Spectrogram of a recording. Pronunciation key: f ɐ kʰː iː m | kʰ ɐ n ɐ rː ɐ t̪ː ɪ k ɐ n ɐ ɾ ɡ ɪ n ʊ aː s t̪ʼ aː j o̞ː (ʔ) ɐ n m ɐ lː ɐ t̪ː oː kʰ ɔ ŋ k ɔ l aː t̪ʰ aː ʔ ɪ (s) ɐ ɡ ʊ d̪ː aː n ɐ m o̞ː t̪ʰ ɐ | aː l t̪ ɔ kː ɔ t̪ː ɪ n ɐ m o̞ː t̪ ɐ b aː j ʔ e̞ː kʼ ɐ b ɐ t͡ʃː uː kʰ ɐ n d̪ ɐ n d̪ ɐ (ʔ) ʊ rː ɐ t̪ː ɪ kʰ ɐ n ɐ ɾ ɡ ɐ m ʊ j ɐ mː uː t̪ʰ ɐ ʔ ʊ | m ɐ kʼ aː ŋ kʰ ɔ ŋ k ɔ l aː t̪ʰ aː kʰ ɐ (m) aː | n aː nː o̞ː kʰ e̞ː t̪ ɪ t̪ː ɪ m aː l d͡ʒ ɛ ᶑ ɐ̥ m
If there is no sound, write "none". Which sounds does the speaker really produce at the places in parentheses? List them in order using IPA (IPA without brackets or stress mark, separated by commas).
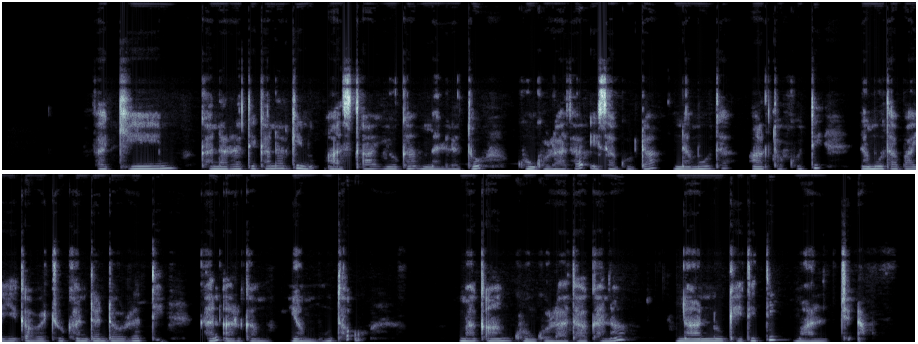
k, s, ʔ, n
